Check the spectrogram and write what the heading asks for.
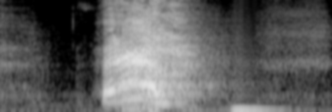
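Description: A single sharp sneeze bursts out close to the mic, followed by a brief low thump or sniff as it settles. No talking accompanies it.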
